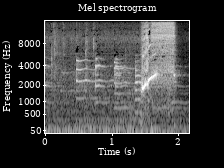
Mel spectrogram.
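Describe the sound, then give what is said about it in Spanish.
A person mouth-whistles to imitate a referee's kickoff whistle: a few wavering, breathy tones, then a short upward sweep buried in a loud, spitty hiss. Fairly loud, with no talking. “Chiflé como el orto, escupí todo.”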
